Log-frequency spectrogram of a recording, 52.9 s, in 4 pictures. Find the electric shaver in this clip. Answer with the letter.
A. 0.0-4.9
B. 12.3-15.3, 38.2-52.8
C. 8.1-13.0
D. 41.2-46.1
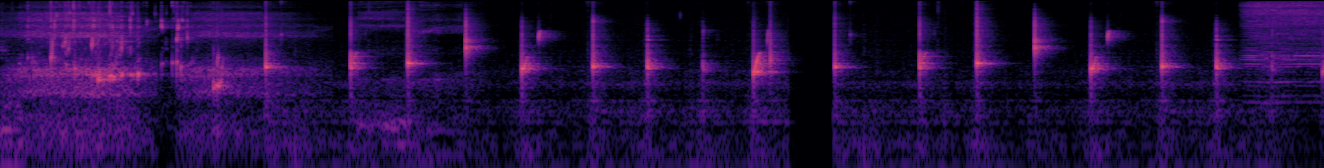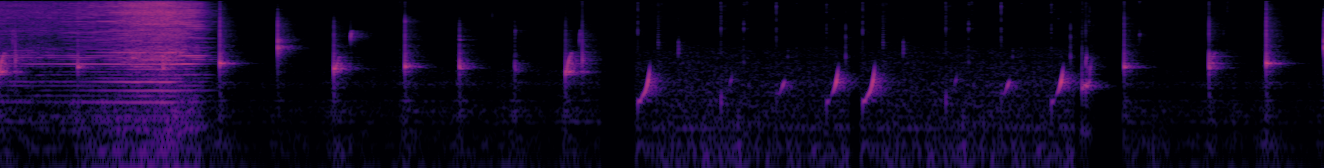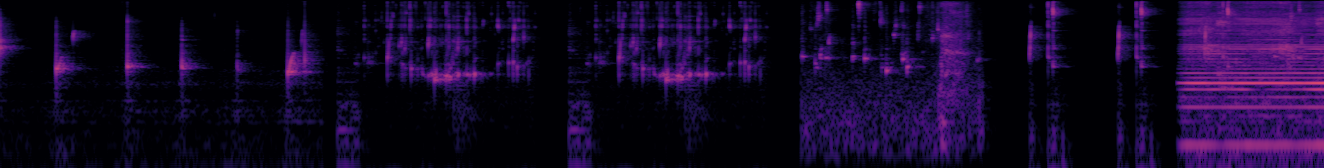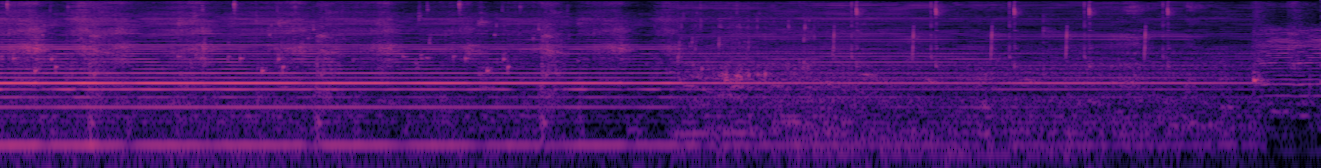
B.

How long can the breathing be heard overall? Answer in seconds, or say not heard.
5 s.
